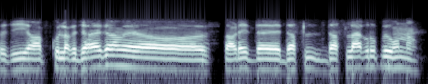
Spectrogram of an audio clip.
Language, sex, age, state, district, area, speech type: Hindi, male, 18-30, Madhya Pradesh, Seoni, urban, conversation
